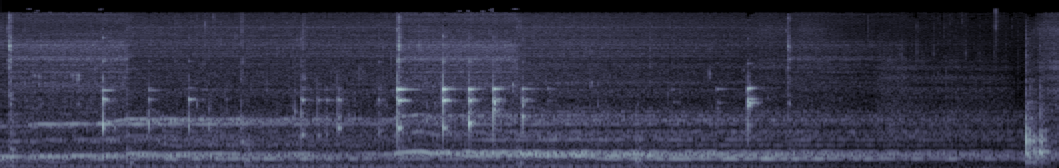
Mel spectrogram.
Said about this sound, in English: It surges and swirls, which crossfades into the close-up of a drink being poured.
